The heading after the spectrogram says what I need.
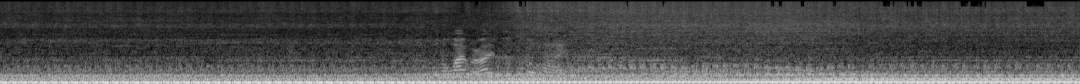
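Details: Oldsmobile 442 V8 first start after rebuild (new cam, pushrods, oil pump, valve springs, heads, gaskets following broken valve spring, bent valve, scarred piston); 92 psi oil pressure, steady even idle about three beats a second, no knocks or ticks; normal idle.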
